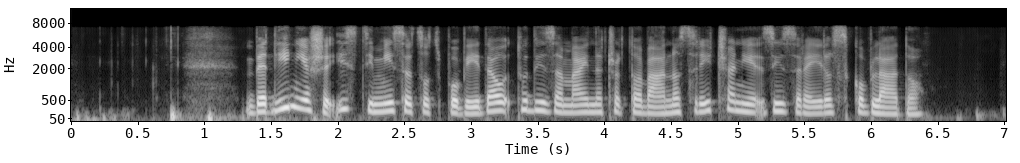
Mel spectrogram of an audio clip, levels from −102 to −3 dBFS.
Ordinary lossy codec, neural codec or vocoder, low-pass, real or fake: none; codec, 16 kHz, 4 kbps, X-Codec, HuBERT features, trained on LibriSpeech; 7.2 kHz; fake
